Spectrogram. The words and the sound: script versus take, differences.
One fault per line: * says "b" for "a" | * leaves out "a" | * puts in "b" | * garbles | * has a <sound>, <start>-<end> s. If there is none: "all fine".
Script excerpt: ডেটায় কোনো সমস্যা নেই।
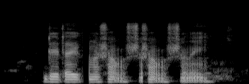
* has a dropout, 0.8-0.9 s
* puts in "সমস্যা"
